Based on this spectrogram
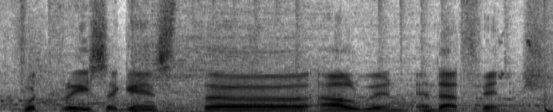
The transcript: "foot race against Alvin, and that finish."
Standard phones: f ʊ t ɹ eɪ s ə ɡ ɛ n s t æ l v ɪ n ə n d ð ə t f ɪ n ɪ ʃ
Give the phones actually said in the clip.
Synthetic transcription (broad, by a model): f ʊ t ɹ eɪ s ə ɡ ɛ n s t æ l w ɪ n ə n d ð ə t f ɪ n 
